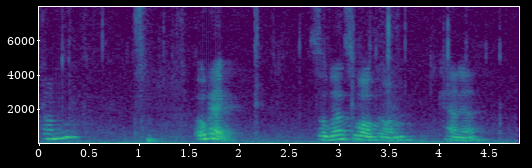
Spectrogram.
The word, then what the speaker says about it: Cennydd: I said it right. Did you all know that's how you say it? Now you know. I didn't quite say it right, though, but I did a little better than I had been.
